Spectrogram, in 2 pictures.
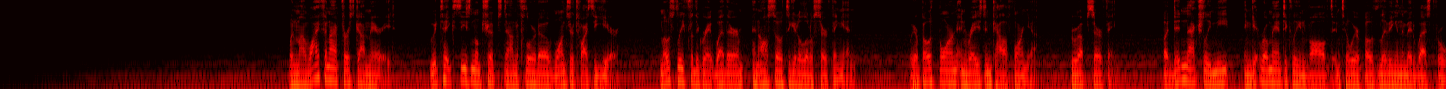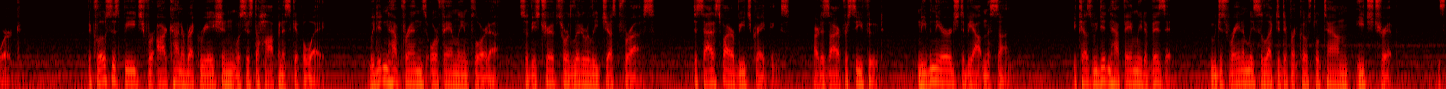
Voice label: disturbing vanlife stealth camping stories rain haunting ambience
